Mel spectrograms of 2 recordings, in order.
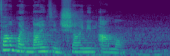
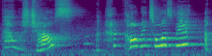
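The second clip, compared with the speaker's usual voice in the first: high, slow, incredulous laugh; laughing in disbelief; 14 semitones higher, 5 dB louder, slower than usual. Real, not acted. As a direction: laugh at the absurd reveal. Disbelief at her date.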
